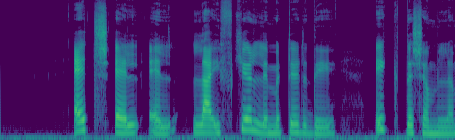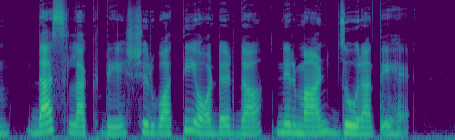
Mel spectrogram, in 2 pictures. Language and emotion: Punjabi, neutral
